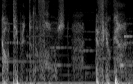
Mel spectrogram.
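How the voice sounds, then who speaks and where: A man voicing an ancient, wise male tree spirit in a deep, gravelly whisper, slow and solemn. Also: lightly acted. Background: game music.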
